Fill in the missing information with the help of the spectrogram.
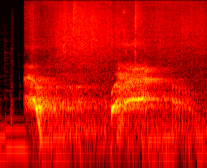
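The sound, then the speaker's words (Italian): A monkey sound effect: two loud, hoarse animal calls with sweeping pitch, the first dropping and the second rising and drawn out, over a steady rushing background noise. “Concordiamo, vediamo se c'è una scimmia.”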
